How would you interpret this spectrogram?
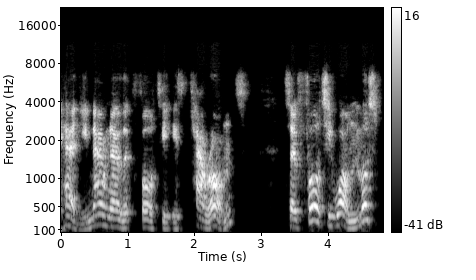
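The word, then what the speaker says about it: quarante: 40. 40. 40. Répétez. 40. So it's that ca sound at the beginning.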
